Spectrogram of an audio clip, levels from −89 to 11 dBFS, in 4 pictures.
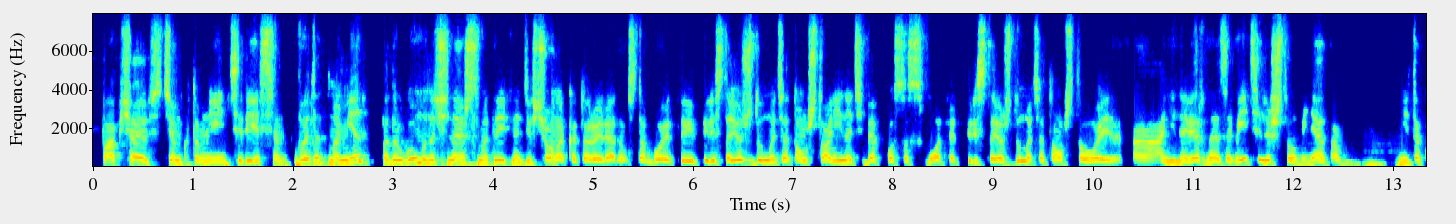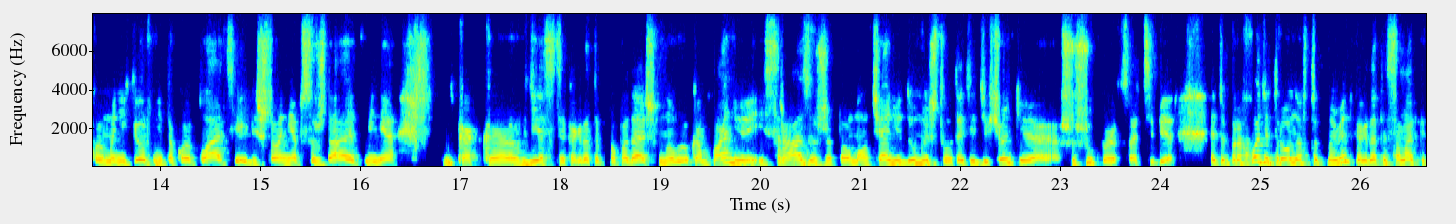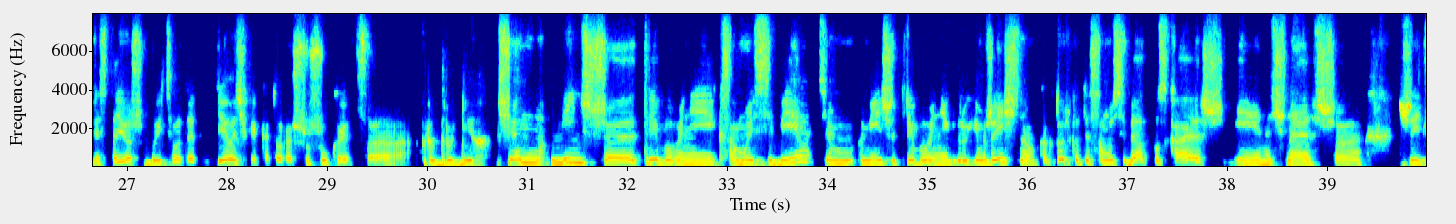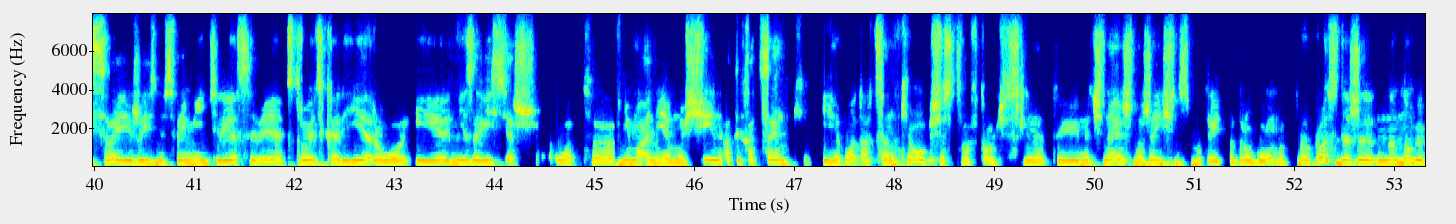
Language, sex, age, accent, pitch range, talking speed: Russian, male, 20-39, native, 165-190 Hz, 165 wpm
